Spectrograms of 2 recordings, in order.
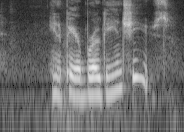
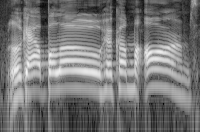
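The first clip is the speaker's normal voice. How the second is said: ghost voice from the chimney; 2 semitones higher, 4 dB louder than usual. Acted. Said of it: "the voice said".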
